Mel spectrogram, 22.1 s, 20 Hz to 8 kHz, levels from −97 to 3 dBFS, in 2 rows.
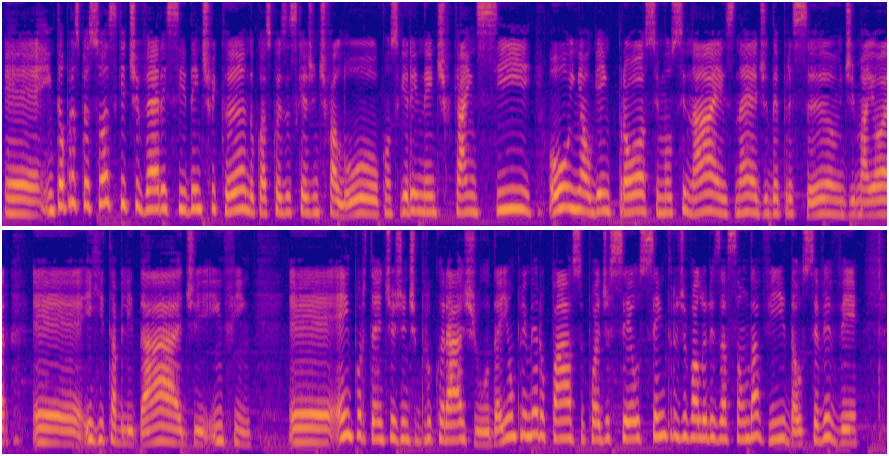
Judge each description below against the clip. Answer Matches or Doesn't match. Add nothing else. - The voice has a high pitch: Matches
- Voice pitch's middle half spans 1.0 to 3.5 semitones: Doesn't match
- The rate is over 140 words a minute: Matches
